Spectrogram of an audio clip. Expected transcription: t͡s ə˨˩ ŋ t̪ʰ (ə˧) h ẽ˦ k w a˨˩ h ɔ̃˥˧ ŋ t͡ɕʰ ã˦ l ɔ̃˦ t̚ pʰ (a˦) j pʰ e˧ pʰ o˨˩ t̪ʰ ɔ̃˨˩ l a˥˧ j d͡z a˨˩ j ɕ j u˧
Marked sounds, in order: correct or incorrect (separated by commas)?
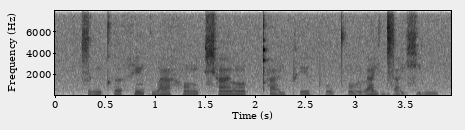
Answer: correct, incorrect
